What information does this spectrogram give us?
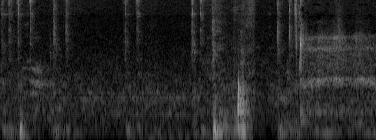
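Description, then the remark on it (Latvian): Someone types a link into a chat on a computer keyboard that is somewhat farther away, in an irregular, quiet patter of clicks, with a couple of heavier key thumps midway. No one speaks. “Man klaviatūra ir tālāk, un tad man...”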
